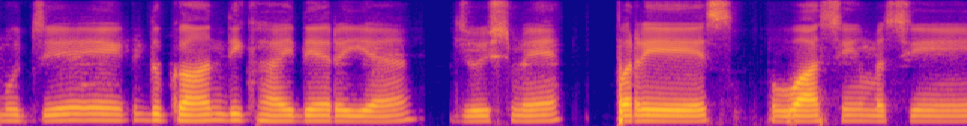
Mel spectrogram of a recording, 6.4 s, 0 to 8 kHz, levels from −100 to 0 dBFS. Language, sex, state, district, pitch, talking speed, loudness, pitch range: Hindi, male, Rajasthan, Bikaner, 135 Hz, 110 wpm, -20 LUFS, 130-145 Hz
